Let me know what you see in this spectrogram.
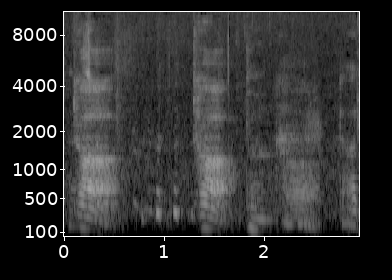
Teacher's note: When you have to say them, you say it with what we call murdanya. Your tongue lifts itself and touches the top of your palate.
